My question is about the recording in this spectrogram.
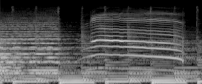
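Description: A cat meows in a couple of long, drawn-out, tonal cries over a steady low rhythmic musical beat, loud and with no talk.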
